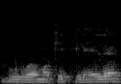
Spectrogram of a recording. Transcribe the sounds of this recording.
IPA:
ˈbuːʋoː moːkʲɪkˈlʲeːlʲɛ

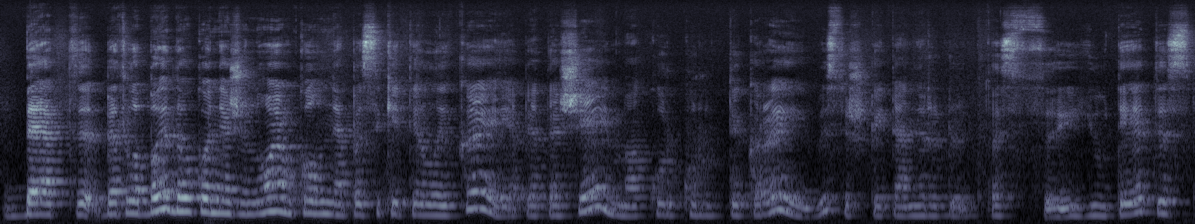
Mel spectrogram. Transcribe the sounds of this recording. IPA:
ˈbʲɛt bʲɛt lˠɐˈbɐɪ dɐʊk koː nʲɛʒʲɪˈnoːjoːm koːlˠ nʲɛpɐˈsʲɪkʲɛɪtʲeː lˠɐɪˈkɐɪ ˈɑːpʲiɛ tɐ ˈʃʲɛɪmɐ ˈkʊr ˈkʊr tʲɪkˈrɐɪ ˈʋʲɪsʲɪʃkɐɪ ˈtʲɛn ɪr ˈtɐs ˈjuː ˈtʲeːtʲɪs

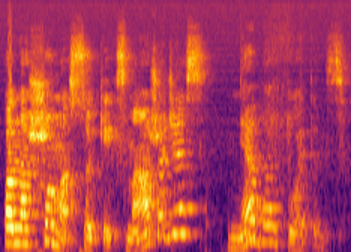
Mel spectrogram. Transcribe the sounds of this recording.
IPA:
pɐnɐˈʃʊmɐ sʊ kʲɛɪksˈmɑːʒoːˌd͡ʒʲɛːs nʲɛʋɐrˈtuɔtʲeːns

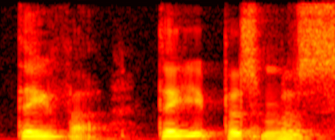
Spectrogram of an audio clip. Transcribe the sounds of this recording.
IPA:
tɐɪ ˈʋɐ tɐɪ pɐs ˈmʊs

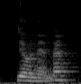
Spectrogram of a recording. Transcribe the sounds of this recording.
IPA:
jɛʊ nʲɛˈbʲɛ

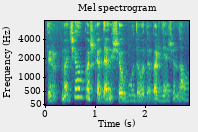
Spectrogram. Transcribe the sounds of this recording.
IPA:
ˈpʲɪrkt mɐˈt͡ʃʲɛʊ kɐʃkɐˈdɐ ɐŋksʲˈt͡ʃʲɛʊ ˈbuːdɐʋoː dɐˈbɐr nʲɛʒʲɪˈnɐʊ

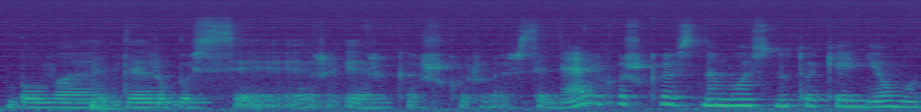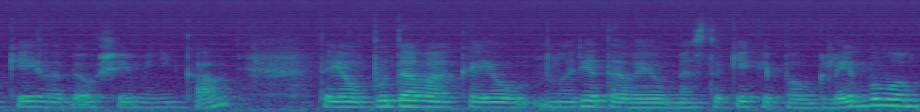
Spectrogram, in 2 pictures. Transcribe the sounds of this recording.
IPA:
ˈbʊʋɐ ˈdʲɪrbʊsʲɪ ɪr ɪr kɐʃˈkʊr ɐr sʲɛˈnʲæːlʲʊ kɐʃkoːˈkʲuɔs nɐˈmuɔs nʊ toːˈkʲɛ jɪn ˈjɛʊ muɔˈkʲeːj lˠɐˈbʲɛʊ ʃʲɛɪmʲɪnʲɪŋˈkɐʊtʲ tɐɪ jɛʊ ˈbuːdɐʋɐ kɐɪ ˈjɛʊ nuɔˈrʲiɛdɐʋɐ jɛʊ ˈmʲɛs toːˈkʲiɛ kɐɪp pɐɐʊɡˈlʲɛɪ ˈbʊʋoːm

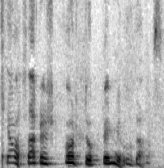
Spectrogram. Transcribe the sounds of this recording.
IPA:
ˈtʲiɛʋɐs ˈsɑːkɐ ɪʃ ˈkʊr tuː ˈpʲɪnʲɪɡʊ ˈɡɐʊs

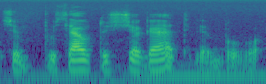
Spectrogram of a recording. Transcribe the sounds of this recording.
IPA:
ˈt͡ʃʲɛ pʊˈsʲɛʊ tʊʃʲˈt͡ʃʲɛ ˈɡɑːtʲʋʲeː ˈbʊʋoː

